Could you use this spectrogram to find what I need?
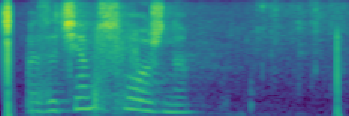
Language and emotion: Russian, neutral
